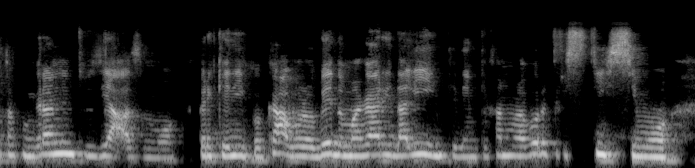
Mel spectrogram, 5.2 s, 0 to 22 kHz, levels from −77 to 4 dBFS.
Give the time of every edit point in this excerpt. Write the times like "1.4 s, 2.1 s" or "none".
1.4 s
